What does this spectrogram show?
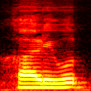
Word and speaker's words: Hollywood: En inglés y en quechua del Perú sí tienen sonido como una J suave, aspirada, como en hello, hola en inglés, suena hello. Hollywood suena Hollywood o hampi suena hampi, medicina en quechua.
